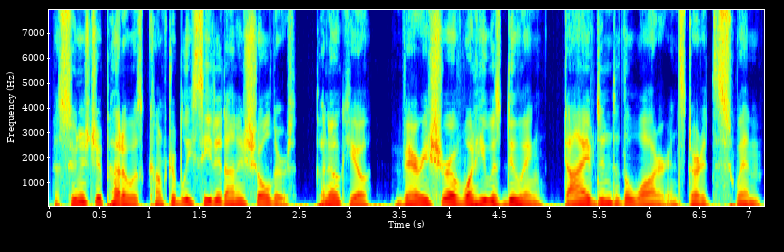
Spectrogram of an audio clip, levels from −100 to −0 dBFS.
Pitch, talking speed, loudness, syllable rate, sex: 130 Hz, 220 wpm, -16 LUFS, 6.2 syllables/s, male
